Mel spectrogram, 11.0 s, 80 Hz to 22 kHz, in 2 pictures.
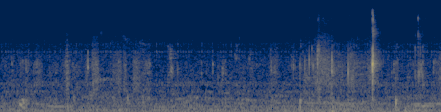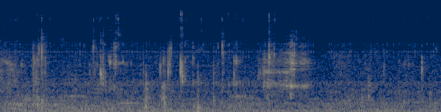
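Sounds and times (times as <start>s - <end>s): chewing with wet mouth clicks: 2.0s - 9.0s, 10.1s - 11.0s.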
